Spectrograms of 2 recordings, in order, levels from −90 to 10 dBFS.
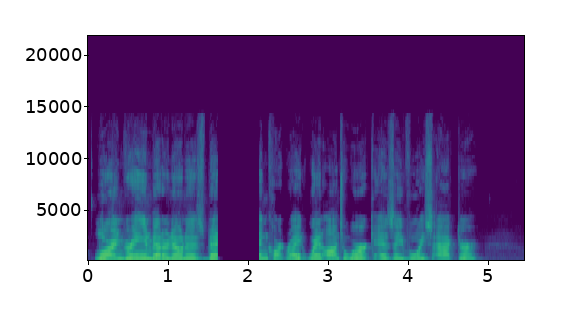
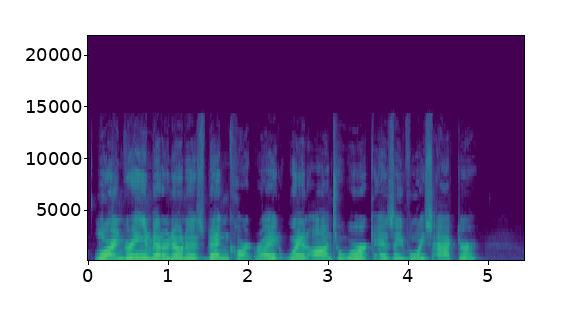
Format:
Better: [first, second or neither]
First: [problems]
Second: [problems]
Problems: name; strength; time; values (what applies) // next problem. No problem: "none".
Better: second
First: audio freezing; at 1.5 s for 0.5 s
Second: none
